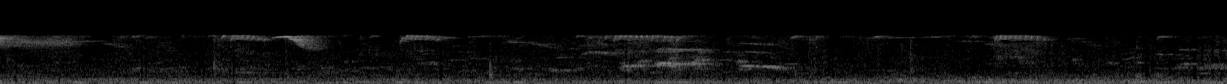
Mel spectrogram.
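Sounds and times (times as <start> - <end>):
Oriental magpie-robin song: 0.0 - 12.2.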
